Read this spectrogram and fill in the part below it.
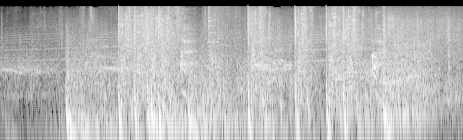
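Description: Gunshots fire in quick, loud bursts.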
